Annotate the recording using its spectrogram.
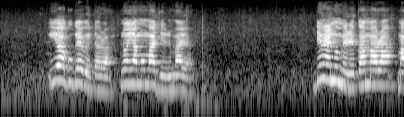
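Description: A young woman sings into a microphone, heard over a loudspeaker.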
